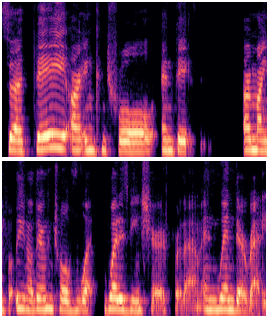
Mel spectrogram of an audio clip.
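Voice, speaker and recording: In a very clean recording with a silent background, a woman with a Spanish accent speaks at a fairly high pitch. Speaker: mental health professional. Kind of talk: training presentation. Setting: live stream.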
